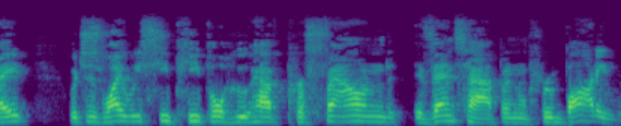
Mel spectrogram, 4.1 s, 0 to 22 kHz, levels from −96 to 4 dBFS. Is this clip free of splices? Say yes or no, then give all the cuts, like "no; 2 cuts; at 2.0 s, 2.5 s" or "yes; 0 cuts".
yes; 0 cuts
